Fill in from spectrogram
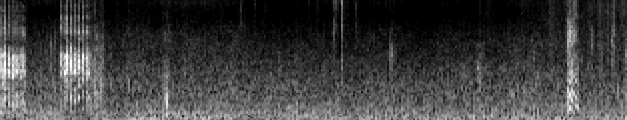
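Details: Young crow producing strange calls: two short harsh caws at the start, then mostly quiet rural background with scattered clicks and one brief sharp note near the end.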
